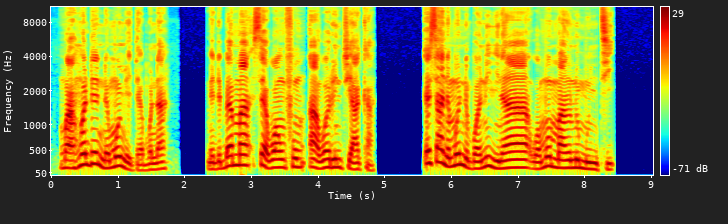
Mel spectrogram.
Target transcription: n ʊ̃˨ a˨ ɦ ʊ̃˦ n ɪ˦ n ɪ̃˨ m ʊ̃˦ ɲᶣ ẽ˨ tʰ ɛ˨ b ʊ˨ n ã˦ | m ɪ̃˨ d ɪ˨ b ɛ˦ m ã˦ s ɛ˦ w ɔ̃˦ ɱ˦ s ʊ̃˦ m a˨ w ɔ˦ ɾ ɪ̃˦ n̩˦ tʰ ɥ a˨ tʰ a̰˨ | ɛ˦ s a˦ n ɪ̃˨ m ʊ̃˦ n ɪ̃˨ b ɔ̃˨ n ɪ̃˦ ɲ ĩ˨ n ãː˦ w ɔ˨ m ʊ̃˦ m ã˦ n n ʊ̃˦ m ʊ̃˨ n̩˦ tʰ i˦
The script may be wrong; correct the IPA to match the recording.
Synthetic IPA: m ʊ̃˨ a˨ ɦ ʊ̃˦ d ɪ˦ n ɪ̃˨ m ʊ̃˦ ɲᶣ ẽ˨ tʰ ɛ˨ b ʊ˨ n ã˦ | m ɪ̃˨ d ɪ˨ b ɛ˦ m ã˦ s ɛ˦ w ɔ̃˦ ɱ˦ f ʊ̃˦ m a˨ w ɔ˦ ɾ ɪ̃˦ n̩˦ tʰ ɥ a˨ kʰ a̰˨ | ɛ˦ s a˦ n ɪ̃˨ m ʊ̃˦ n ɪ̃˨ b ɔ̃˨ n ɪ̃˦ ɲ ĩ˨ n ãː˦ w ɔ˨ m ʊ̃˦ m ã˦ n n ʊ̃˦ m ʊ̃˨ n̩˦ tʰ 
